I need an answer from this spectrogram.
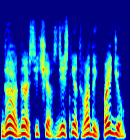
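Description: Male reader as a worried good-natured young guy, urgent and rough-spoken, higher pitch. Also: lively intonation, moderate pace, a little mellow, no room sound, studio quality, heavily acted. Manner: urgent, pleading, rough colloquial. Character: big kind-hearted young man, anxious.

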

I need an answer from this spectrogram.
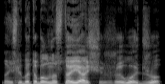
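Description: Guy playing a calm scheming young fella, low and measured, hushed, dry sound. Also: dry recording, natural voice. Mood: coaxing. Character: scheming level-headed young man. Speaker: audiobook character. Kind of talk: audiobook character reading.

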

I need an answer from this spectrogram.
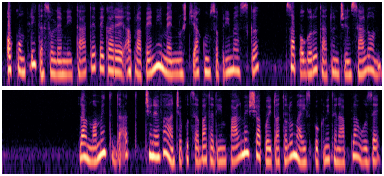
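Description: A woman narrating a literary novel aloud in a measured, expressive reading, with a husky voice. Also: mid-range voice. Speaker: audiobook reader.

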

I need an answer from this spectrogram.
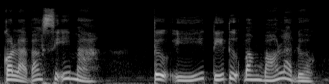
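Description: A woman's voice: mid-range voice, sing-song, normal speed, mellow, slightly rough. A woman reading the part of a stubborn young man, a village doctor, insisting and pleading with his father. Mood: teasing.

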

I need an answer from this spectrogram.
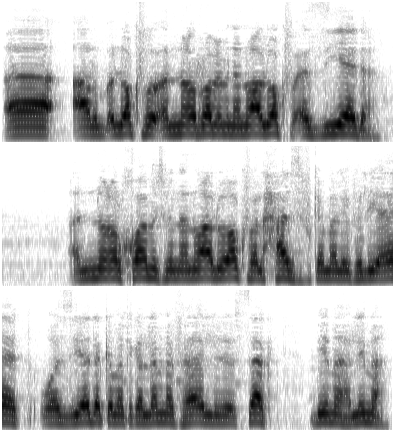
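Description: Egyptian guy teaching recitation, kinda high voice, dull lo-fi sound, keeps asking "what?" to quiz ya. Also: steady tone, fast. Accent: Egyptian Arabic. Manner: repeats key words, quizzes listeners with rhetorical questions. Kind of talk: Egyptian Arabic lesson on recitation rules.

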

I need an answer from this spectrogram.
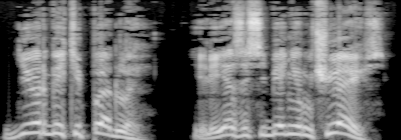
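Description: A man's voice: high voice, very animated, moderate pace, mellow, slightly rough, dry recording, studio quality, voice pushed up, heavily acted. A man voicing a coarse, cornered male former diver who snarls curses and then begs for mercy, in an audiobook reading. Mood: snarling.

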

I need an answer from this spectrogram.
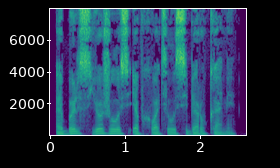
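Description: A man narrating an audiobook in an expressive, dramatic way. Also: sits low, fairly quick, husky, dry recording, clean studio sound.

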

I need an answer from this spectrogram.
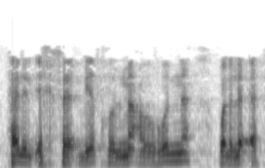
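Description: Egyptian-accented male tajweed teacher, fast and animated, self-questioning delivery, slightly muffled lo-fi recording. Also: medium pitch. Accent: Egyptian Arabic. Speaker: Quran recitation teacher. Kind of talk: colloquial recitation lesson.

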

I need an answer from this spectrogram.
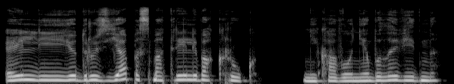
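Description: A woman narrating a children's fairy-tale book in a measured, expressive reading voice. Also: on the low side, no room sound, clean studio sound. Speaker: audiobook narrator. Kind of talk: scripted storybook narration.

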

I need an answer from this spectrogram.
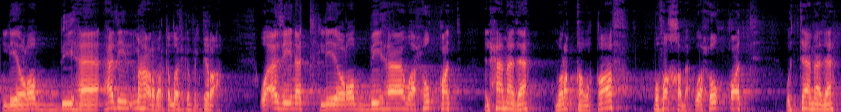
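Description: Guy teaching quran recitation, kinda high voice, asks stuff and answers it, drags words out slow, long echo. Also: muffled recording. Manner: asks questions and supplies answers, repeats words slowly to demonstrate. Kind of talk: tajweed lesson with demonstrated recitation.

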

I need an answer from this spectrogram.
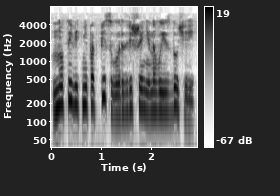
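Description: A man voicing a sharp mocking young woman. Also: a little high, a little fast, dry recording, phone-quality sound, close to an everyday voice. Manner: sarcastic, combative.

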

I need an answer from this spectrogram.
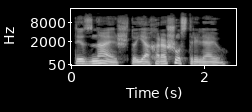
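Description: A woman putting on a low, menacing gunman. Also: a little slow, no echo, clean studio sound. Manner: low, steady, threatening. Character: cool armed man, calm and menacing.

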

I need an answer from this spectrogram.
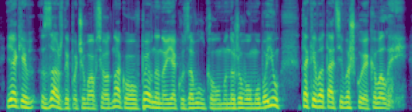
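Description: A man narrating a fantasy audiobook in a brisk, tense storytelling manner. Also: fairly high pitch, a little mellow.

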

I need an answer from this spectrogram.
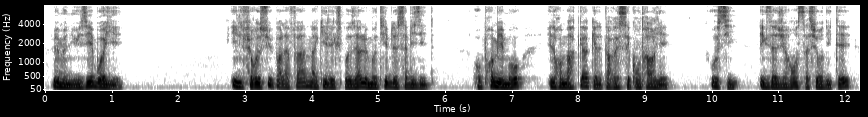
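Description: A man narrating a detective novel in a measured, even storytelling voice. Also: lowish voice, breathy edge. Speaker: audiobook narrator.

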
